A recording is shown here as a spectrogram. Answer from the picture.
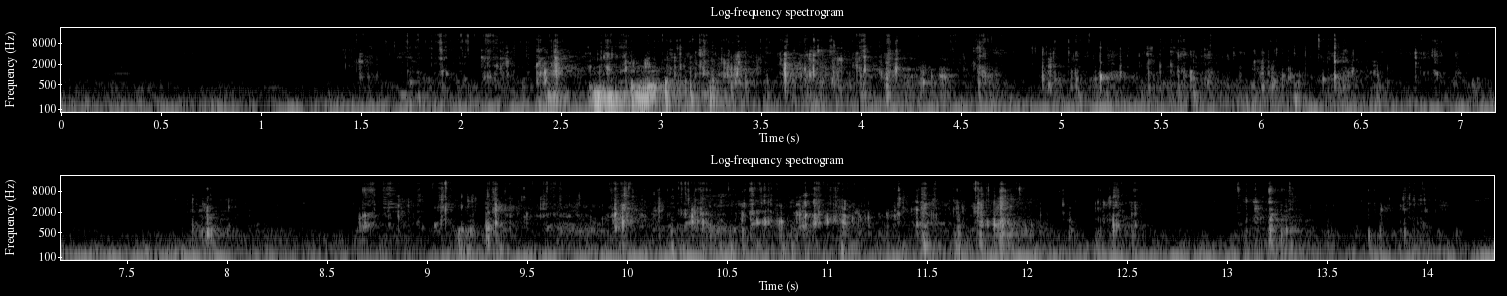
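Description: Pit bulls chewing and biting hand-fed raw yellowfin tuna: wet, smacking bites and chews that start about a second and a half in, pause briefly around seven to eight seconds, then resume.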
